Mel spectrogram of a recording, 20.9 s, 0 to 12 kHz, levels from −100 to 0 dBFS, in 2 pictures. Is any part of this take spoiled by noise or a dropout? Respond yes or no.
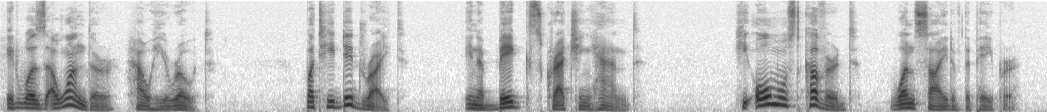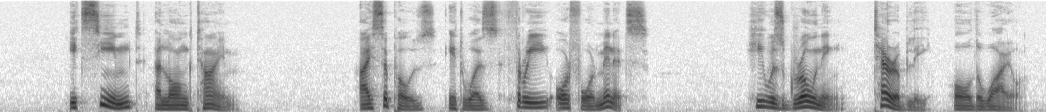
no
